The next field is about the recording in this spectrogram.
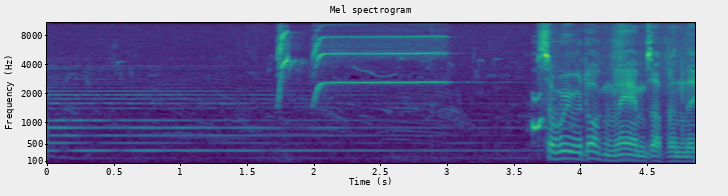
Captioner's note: dog barks; whistles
